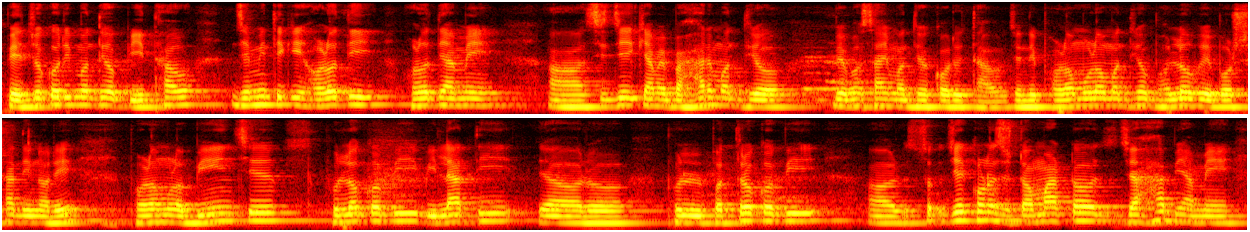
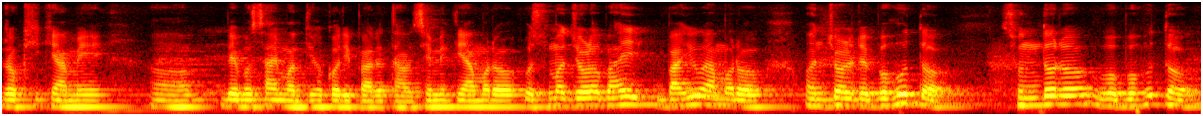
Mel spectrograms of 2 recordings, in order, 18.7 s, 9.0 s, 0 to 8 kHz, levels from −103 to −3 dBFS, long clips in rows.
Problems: none marked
